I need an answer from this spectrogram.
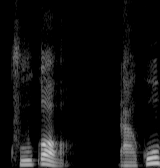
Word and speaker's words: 국어: 여기에서 받침 기억이 모음 어와 만났을 때 기억이 이응 자리로 가서 발음됩니다. 그래서 국어라고 발음해요.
